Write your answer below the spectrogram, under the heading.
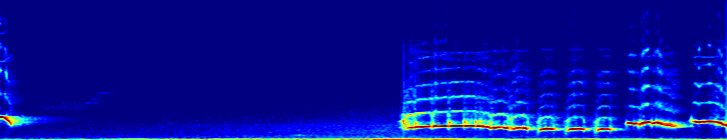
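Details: Orange-headed thrush (Geokichla citrina), likely a captive bird used as a lure or therapy sound for thrushes that are off form, gives a brief burst, then a rich, varied phrase of slurred whistles and quick warbled notes over a low rumble of traffic.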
